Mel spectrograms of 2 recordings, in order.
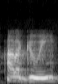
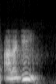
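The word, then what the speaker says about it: El Alagui: He said, it's Farid El Alagoui. So not Alagoui, not Alagoui, Alagoui.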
